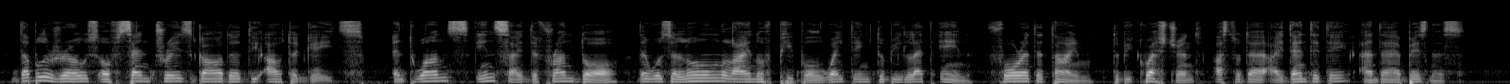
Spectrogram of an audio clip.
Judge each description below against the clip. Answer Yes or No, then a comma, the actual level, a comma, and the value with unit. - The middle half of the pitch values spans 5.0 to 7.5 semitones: No, average, 4.2 semitones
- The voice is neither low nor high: No, low, 125 Hz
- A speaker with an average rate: Yes, average, 160 wpm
